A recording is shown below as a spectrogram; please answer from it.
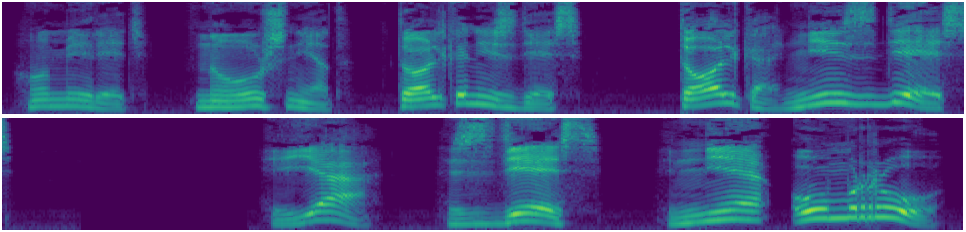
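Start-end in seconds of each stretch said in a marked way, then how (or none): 3.4-4.9 slower, louder, higher resolve; rising fury. Acted. Ros refuses to die here, louder and slower. 6.1-9.5 very slow, loud, high roar; furious cry. Acted. Ros roars his refusal to die, echoing off ice. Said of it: "Мой яростный крик".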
